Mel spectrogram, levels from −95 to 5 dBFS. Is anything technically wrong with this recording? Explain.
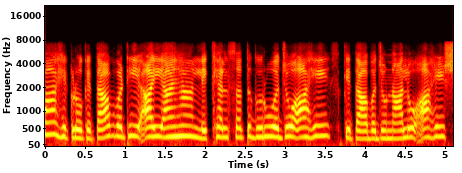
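No, nothing stood out on listening to this speech clip, which comes through an AMR wideband (HD Voice) connection at a high rate, as expected with no content above about 7.5 kHz.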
